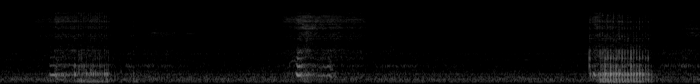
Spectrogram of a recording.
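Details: A 4-month-old English Bulldog puppy, fast asleep, snoring.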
